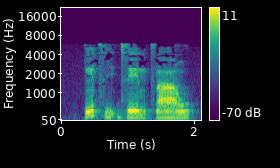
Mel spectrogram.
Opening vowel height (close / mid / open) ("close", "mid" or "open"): close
